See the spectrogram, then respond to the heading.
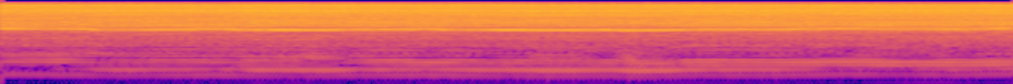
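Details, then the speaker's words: Jigsaw freehand rip-cutting wood that seems wet, blade clogging: high steady whine dips and strains mid-cut as motor loads up from pressing too hard; bogging under excess feed pressure. "it's all bogging down okay that's me pressing a little too hard"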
